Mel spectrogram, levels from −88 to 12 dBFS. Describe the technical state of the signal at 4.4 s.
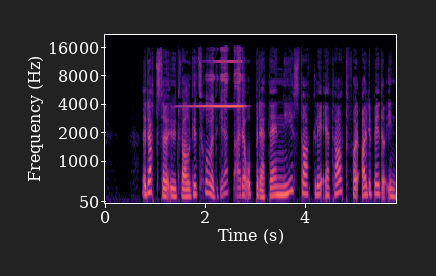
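The speech at 4.4 s is intact, with nothing audible disturbing the signal at that moment.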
